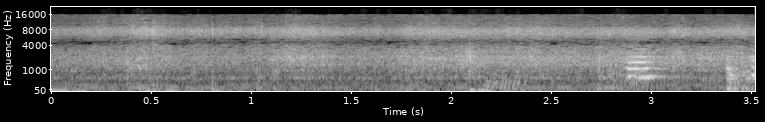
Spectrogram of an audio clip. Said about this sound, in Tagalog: So, i-fry lang din natin sandali yung ating chicken hanggang sa magka-brown ng kaunti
